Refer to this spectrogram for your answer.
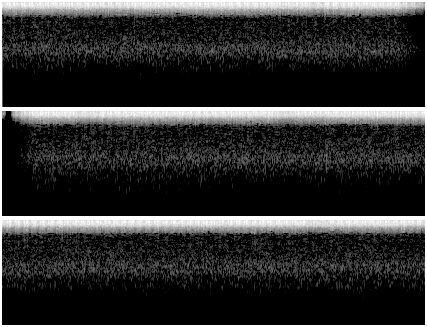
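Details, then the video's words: High, ringing cricket chirps form a steady trill that cuts out abruptly for a split second near the four-second mark, then resumes unchanged. "cricket sound"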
